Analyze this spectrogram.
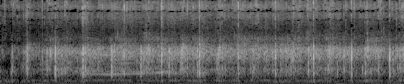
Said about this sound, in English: Somebody's coming up here. Y'all give her a hand clap.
